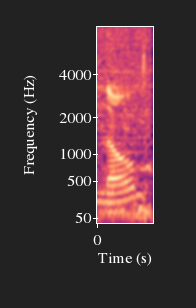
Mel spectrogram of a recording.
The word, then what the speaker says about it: gnome: Do you know how to spell Gnome? You didn't do very well with Mikhailu. There's a silent G.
